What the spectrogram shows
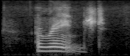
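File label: "arranged", US English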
